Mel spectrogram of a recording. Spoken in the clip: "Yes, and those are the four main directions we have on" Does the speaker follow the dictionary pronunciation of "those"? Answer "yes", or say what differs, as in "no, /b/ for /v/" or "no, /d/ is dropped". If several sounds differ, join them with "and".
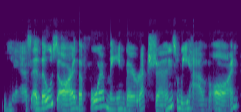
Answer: yes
